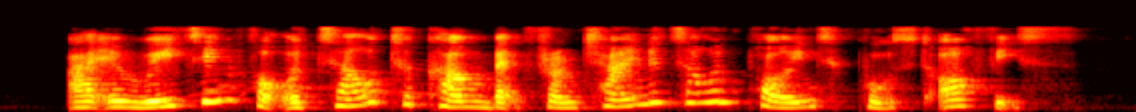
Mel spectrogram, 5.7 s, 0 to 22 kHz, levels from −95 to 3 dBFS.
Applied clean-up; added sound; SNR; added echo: neural mask model DeepFilterNet 3.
